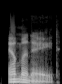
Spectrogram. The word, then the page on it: emanate: American English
